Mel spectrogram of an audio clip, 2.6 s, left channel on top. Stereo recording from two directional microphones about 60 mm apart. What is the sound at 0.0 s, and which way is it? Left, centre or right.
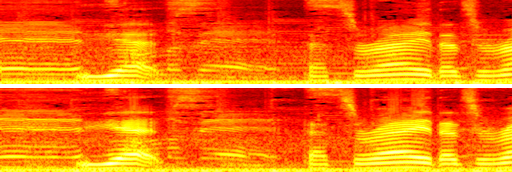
Music, left.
